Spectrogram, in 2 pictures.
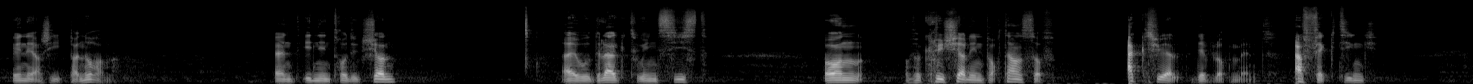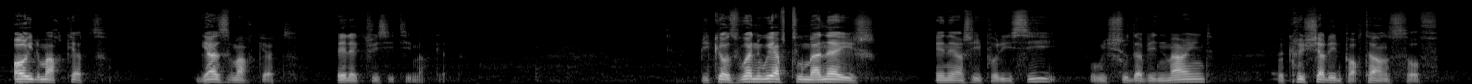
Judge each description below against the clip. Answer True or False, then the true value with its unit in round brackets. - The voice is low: True (100 Hz)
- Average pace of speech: False (85 wpm)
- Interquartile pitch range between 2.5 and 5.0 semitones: False (5.6 semitones)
